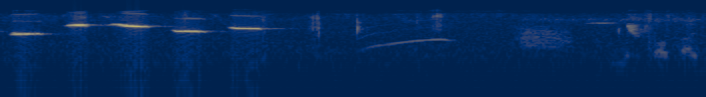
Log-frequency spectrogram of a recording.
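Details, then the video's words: Five loud, clear whistled notes at varied pitches open the passage, followed by a soft low rising whistle and a few quieter rustling and chirping sounds. "suara burung yg sangat keren"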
